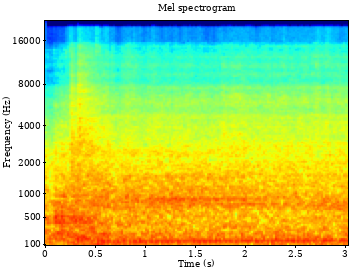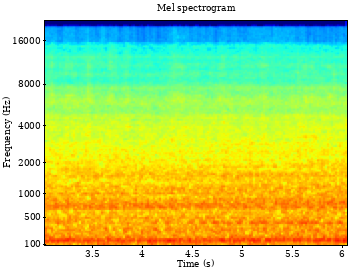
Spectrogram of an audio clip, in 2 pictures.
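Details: Combine harvester after repair with new shaft bearings, part from an older 2388 series, fired up while fan speed varied to check: heavy diesel drone, steady low hum and even fan rush, no knocking or grinding; healthy.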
